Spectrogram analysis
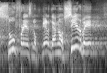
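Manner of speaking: usual speaking voice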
